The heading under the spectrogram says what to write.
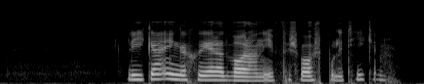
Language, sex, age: Swedish, female, 23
